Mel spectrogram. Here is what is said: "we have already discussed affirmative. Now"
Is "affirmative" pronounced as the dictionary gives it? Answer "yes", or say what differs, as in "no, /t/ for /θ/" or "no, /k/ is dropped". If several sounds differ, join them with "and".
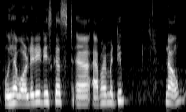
no, /b/ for /v/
